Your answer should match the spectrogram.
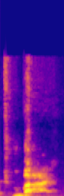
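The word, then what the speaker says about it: Tubi: be headed to Fox tuby or tuai how you say it tuby tuby right tuby okay cool after the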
